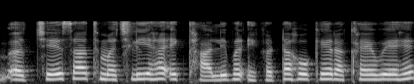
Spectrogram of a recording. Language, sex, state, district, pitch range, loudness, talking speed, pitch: Hindi, female, Bihar, Katihar, 225-245 Hz, -14 LUFS, 230 wpm, 235 Hz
